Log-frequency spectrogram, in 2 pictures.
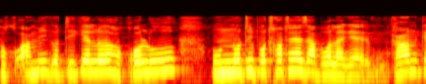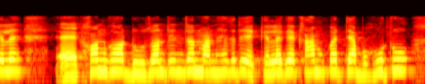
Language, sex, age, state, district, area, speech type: Assamese, female, 30-45, Assam, Sivasagar, rural, spontaneous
